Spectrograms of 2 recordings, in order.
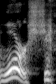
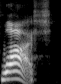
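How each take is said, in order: First: The word is said with an R sound. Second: The word is said without an R sound. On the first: The speaker calls it wrong. "You call it wash, and it's not wash" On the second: The speaker calls it right. "There's no R in wash"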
